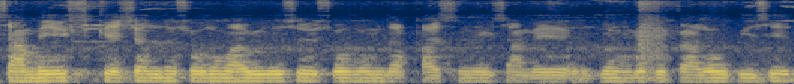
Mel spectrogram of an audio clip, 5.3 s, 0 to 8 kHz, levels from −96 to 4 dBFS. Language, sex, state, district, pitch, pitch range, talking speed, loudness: Gujarati, male, Gujarat, Gandhinagar, 115 Hz, 115-120 Hz, 170 wpm, -17 LUFS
